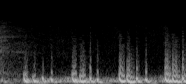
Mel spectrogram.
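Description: A pounding heartbeat sound effect in an anti-crack message: four heavy, low thumps in a steady rhythm, each roughly half a second apart, loud and unaccompanied by speech.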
